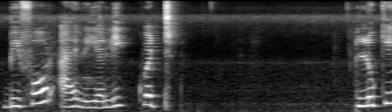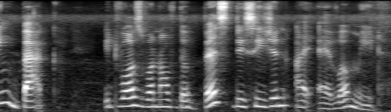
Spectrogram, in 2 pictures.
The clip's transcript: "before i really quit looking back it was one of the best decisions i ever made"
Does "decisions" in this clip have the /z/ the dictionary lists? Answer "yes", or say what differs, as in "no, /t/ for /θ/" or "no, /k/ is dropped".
no, /z/ is dropped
